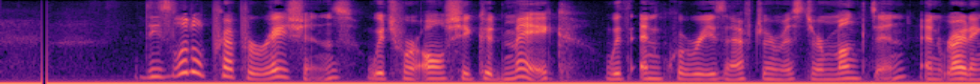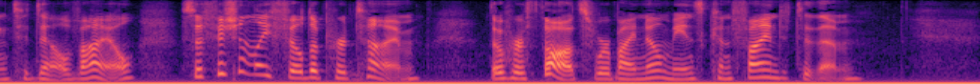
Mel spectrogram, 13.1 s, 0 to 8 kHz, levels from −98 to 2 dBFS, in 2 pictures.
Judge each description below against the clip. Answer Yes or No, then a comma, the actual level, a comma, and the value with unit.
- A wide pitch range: No, average, 3.9 semitones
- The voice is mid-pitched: No, high, 205 Hz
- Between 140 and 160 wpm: Yes, average, 150 wpm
